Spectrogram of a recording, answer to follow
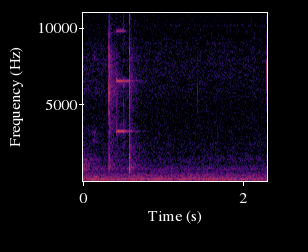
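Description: Button press on a La Crosse projection alarm clock, the MODE button pressed to exit alarm setting. A click, a short high-pitched key beep, and a second click, all about a third to half a second in.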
